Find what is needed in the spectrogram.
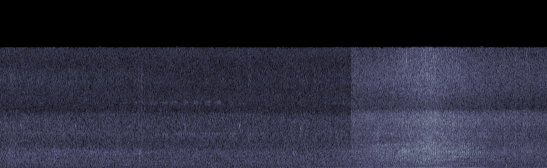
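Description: A motor scooter's engine passing: a low hum that grows louder from about halfway through, is loudest a little before the end, then fades away.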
